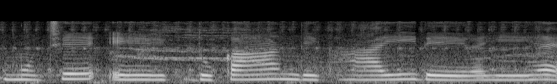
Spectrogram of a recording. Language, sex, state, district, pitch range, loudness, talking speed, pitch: Hindi, female, Madhya Pradesh, Dhar, 210-225 Hz, -17 LUFS, 75 wpm, 220 Hz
